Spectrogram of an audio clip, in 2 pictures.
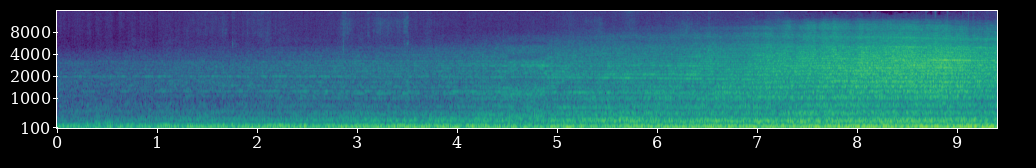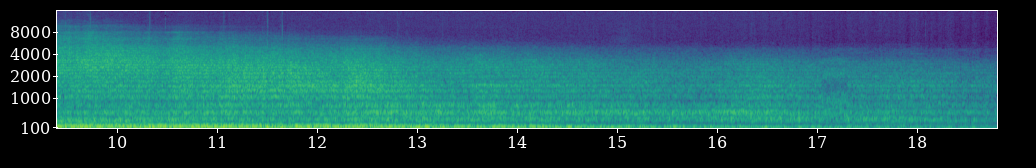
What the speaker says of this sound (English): I can hear this one already taking off.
